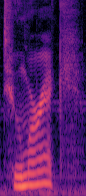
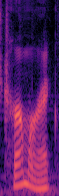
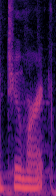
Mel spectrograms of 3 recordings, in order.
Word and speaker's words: turmeric: lot of people pronounce turmeric but it's not and I've had people when I say it's turmeric with an r and they're like there's no R in that no really because it's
